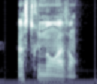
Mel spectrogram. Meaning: wind instrument
- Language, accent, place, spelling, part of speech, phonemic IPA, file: French, France, Lyon, instrument à vent, noun, /ɛ̃s.tʁy.mɑ̃ a vɑ̃/, LL-Q150 (fra)-instrument à vent.wav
